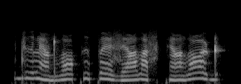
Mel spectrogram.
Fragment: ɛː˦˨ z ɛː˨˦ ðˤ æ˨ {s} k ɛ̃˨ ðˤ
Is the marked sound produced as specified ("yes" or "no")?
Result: yes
